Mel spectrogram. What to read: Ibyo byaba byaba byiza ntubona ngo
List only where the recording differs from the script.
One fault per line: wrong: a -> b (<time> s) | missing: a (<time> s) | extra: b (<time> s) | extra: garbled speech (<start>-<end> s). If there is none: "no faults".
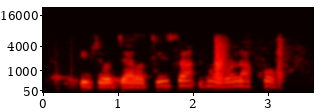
missing: byaba (1.3 s)
wrong: ngo -> ko (2.9 s)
